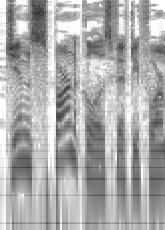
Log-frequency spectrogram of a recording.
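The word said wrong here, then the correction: Spanarkel: Am I saying that right? – Spanarkle. Former Maverick great. Sparnacle.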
